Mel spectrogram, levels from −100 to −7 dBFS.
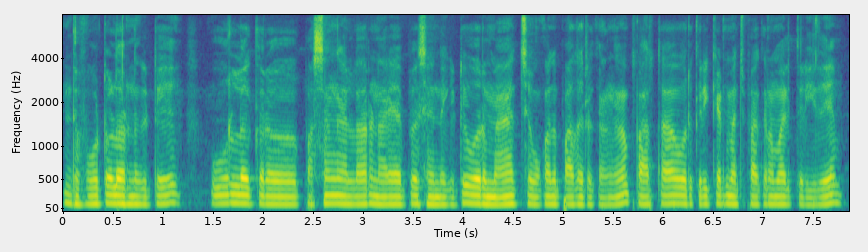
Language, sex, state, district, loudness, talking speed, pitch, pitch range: Tamil, male, Tamil Nadu, Namakkal, -16 LUFS, 175 wpm, 120 Hz, 115-125 Hz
